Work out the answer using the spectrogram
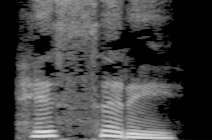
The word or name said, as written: ಹೆಸ್ಸರೆ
